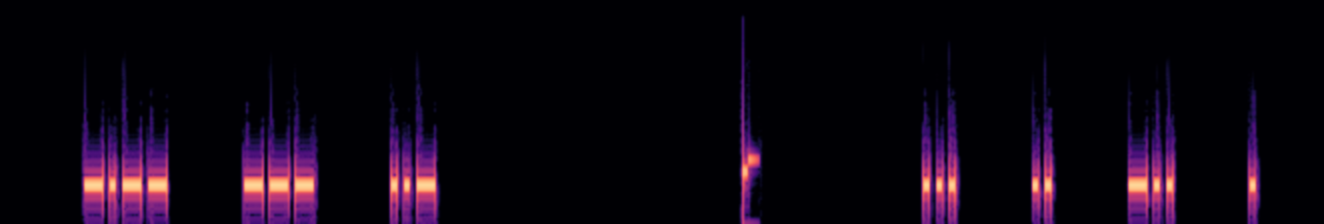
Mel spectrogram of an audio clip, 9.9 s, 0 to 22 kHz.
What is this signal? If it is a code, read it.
Morse code, heard as a keyed tone, about 25 wpm, spaced as for 12 wpm, 700 Hz. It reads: YOU SIDE
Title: 4x Character Spacing - Top 100 Words - 25wpm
